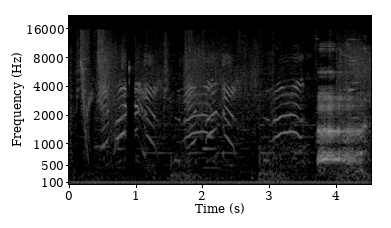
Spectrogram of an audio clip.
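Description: Game sound effects chirp and whoosh as fighters attack.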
